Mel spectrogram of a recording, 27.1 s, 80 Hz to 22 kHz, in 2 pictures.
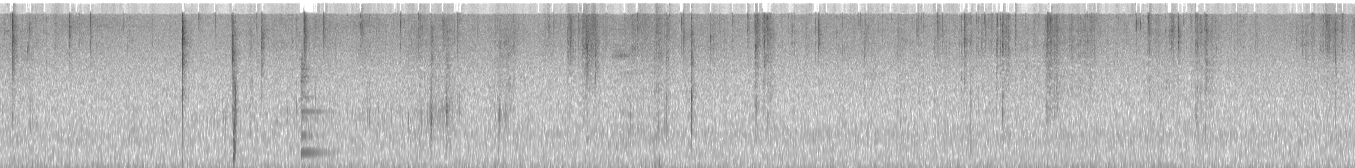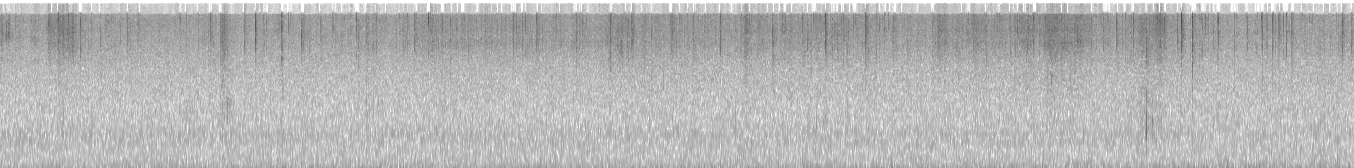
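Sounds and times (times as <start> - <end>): campfire crackling: 0.0 - 27.0.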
